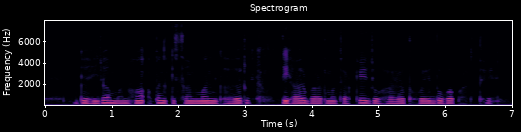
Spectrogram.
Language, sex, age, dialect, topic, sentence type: Chhattisgarhi, female, 18-24, Western/Budati/Khatahi, agriculture, statement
